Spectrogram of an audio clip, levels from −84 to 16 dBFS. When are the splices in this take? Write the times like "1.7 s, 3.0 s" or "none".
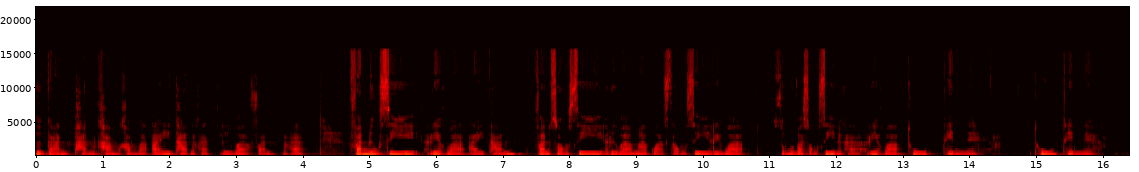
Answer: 2.3 s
